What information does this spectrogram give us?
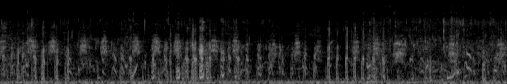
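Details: Ducks quacking with birds singing: a dense, continuous chatter of short, rough, nasal quacks overlapping one another throughout, with scattered higher chirps above.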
